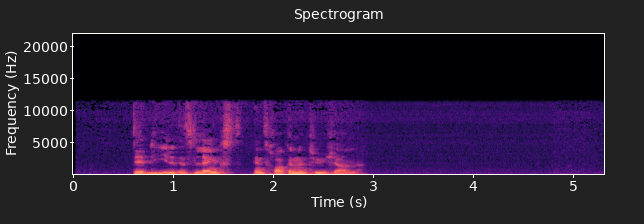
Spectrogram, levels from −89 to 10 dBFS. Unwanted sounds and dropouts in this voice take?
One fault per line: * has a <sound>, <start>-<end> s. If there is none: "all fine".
all fine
